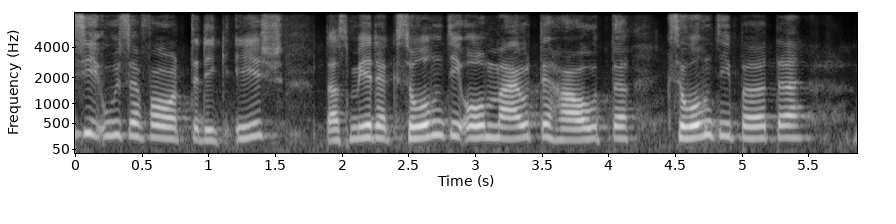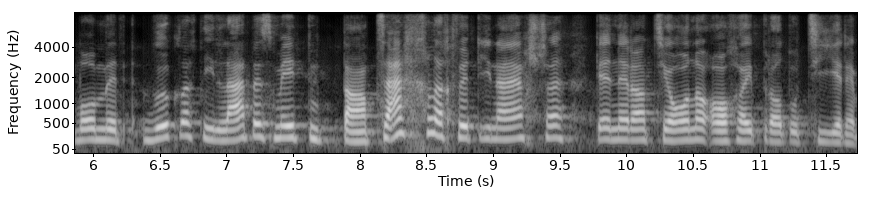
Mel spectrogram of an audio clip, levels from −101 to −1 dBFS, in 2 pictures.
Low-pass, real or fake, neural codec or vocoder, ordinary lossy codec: none; fake; codec, 16 kHz, 4 kbps, X-Codec, HuBERT features, trained on LibriSpeech; none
